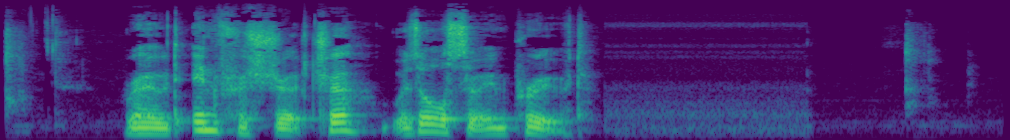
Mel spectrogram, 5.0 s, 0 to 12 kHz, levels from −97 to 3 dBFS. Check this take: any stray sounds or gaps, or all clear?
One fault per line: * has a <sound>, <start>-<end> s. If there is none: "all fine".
all fine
